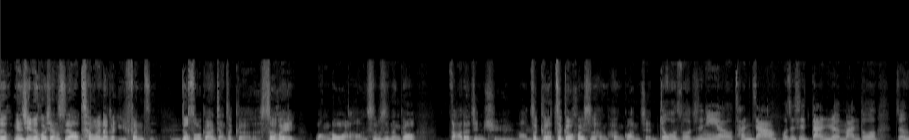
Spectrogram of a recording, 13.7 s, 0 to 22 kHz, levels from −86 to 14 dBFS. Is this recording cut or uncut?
uncut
